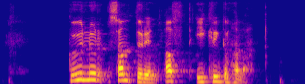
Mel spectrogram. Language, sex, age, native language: Icelandic, male, 30-39, Finnish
